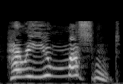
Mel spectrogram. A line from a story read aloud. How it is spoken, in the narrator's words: shrieked Hermione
